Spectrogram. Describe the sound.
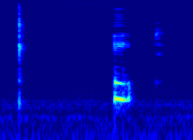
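A single sharp finger snap cuts through near silence during a spoken countdown. A short burst of voice follows later.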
